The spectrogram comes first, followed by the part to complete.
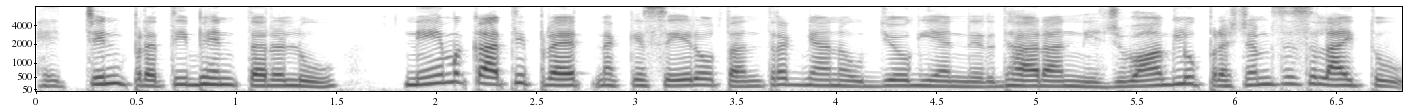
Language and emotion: Kannada, happy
